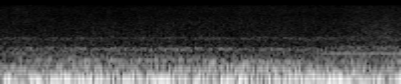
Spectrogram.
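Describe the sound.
A massive sandstorm roars as a loud, steady low rumble, blasting dust, sand and debris without a break from start to end.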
